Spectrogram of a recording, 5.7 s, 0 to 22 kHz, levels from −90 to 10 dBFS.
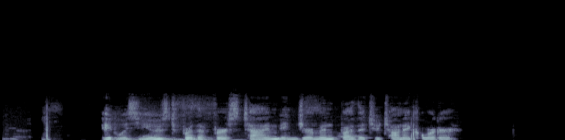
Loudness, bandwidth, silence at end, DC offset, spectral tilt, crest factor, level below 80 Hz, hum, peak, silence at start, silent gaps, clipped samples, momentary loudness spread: -26 LUFS; 7 kHz; 1.1 s; under 0.1%; -5.5 dB/octave; 18 dB; -64 dBFS; none; -8 dBFS; 0.05 s; 0.75-0.80 s, 0.94-1.00 s; under 0.1%; 15 LU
